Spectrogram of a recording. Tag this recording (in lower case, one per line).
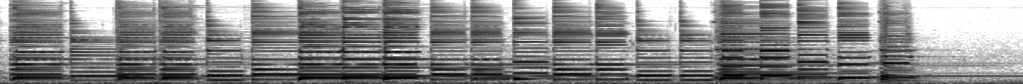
music
guitar
strum
musical instrument
plucked string instrument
